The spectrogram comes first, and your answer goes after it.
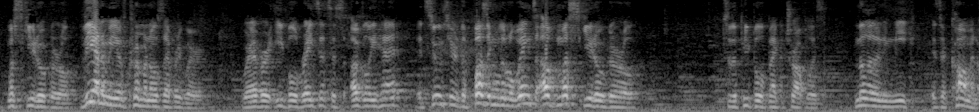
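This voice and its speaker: A man's voice: a little high, warm tone, natural voice. A man playing a melodramatic radio serial announcer, narrating in a grandiose manner. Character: dramatic old-time radio serial announcer. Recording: echoey room.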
